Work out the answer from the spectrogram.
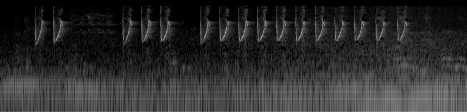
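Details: Bar-winged prinia singing steadily to train caged birds: two and three short chirps, then an unbroken string of ten shrill downslurred notes at an even, quick beat.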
